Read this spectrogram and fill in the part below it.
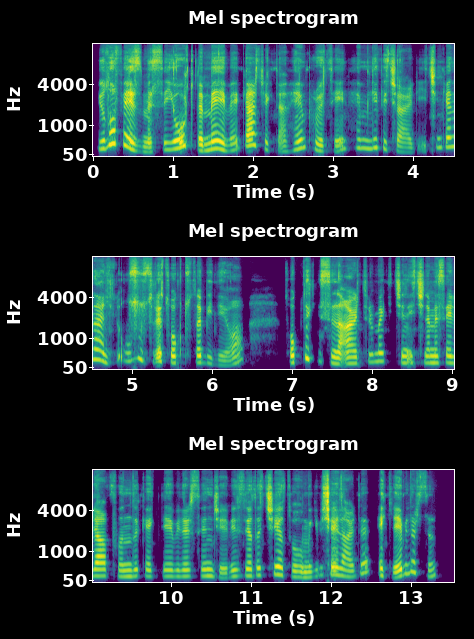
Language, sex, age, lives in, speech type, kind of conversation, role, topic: Turkish, female, 40-44, Spain, read, expert-assistant, expert, Gündüzleri neden sürekli uykulu hissediyorum?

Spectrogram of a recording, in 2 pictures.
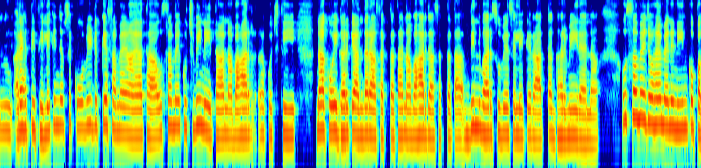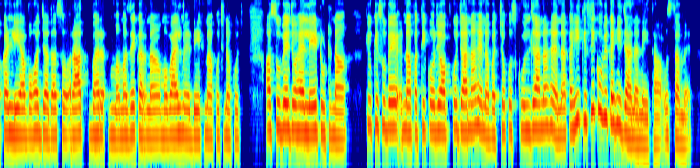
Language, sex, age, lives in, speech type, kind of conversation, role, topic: Hindi, female, 20-24, India, conversation, advice, user, मैं स्वस्थ दिनचर्या छोड़कर पुरानी बुरी आदतों पर फिर से क्यों लौट आता हूँ?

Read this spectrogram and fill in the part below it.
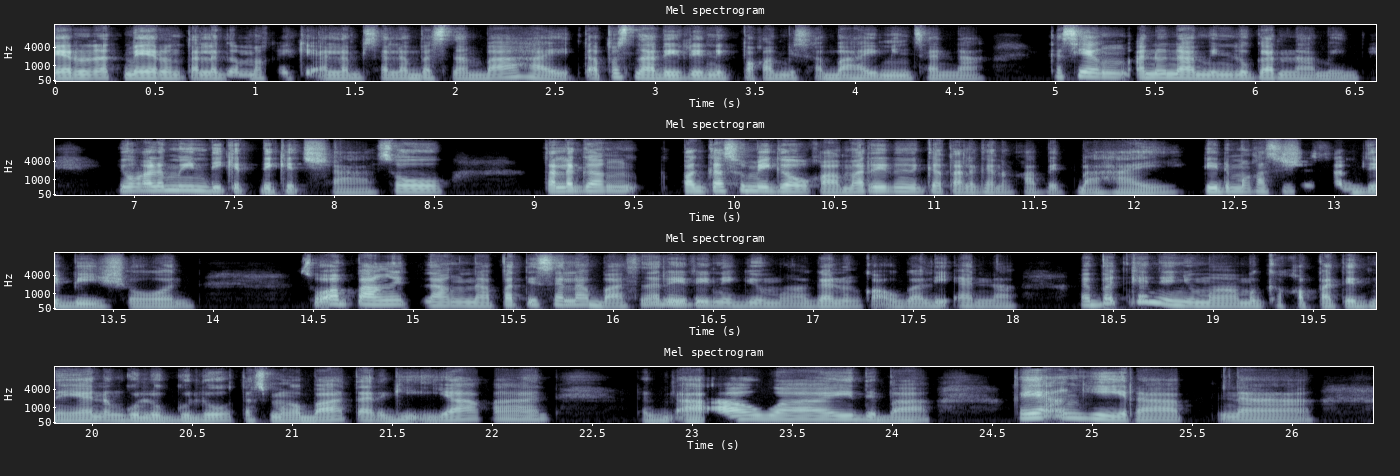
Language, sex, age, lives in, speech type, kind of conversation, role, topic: Filipino, female, 35-39, Philippines, conversation, advice, user, Paano ko haharapin ang tensyon sa kasama ko sa bahay dahil sa magkakaibang kaugalian?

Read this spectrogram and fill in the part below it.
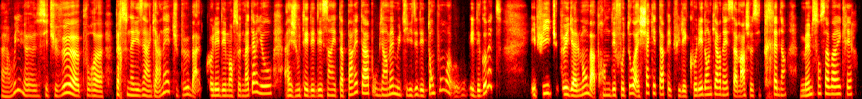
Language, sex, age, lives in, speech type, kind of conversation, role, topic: French, female, 35-39, France, read, expert-assistant, expert, Comment peut-on apprendre à fabriquer un objet traditionnel comme une marionnette ou un panier en osier ?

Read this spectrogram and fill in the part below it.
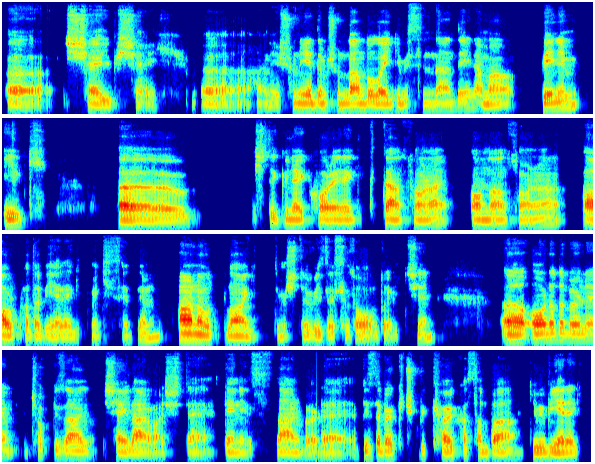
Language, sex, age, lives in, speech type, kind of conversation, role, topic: Turkish, male, 25-29, Spain, conversation, unstructured, none, Seyahat etmek sana ne hissettiriyor?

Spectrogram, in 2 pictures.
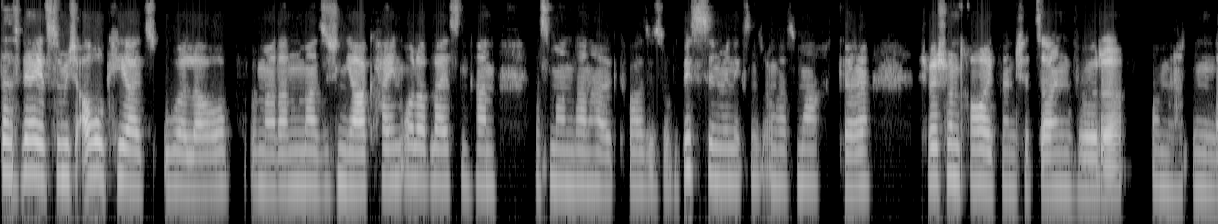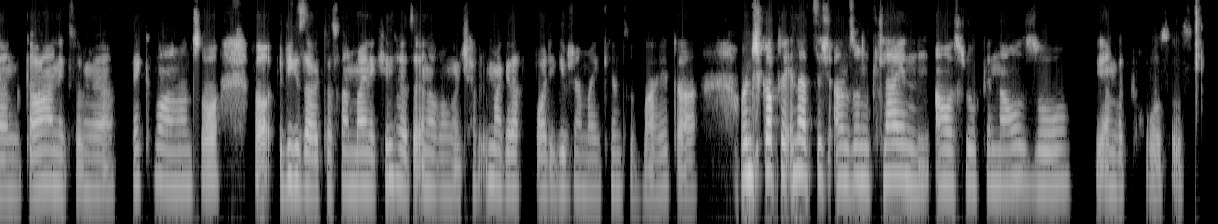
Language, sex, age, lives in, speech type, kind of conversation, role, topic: German, female, 25-29, United States, conversation, unstructured, none, Wie bereitest du dich auf einen längeren Urlaub vor?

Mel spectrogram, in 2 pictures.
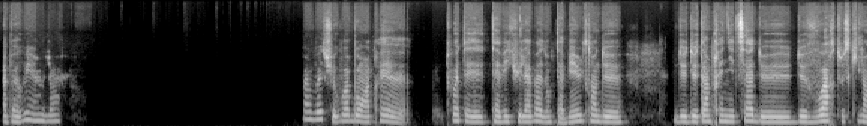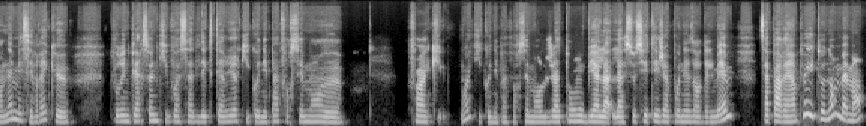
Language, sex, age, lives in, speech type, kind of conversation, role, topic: French, female, 30-34, France, conversation, podcast, host, Comment gères-tu la peur du regard des autres et du jugement ?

